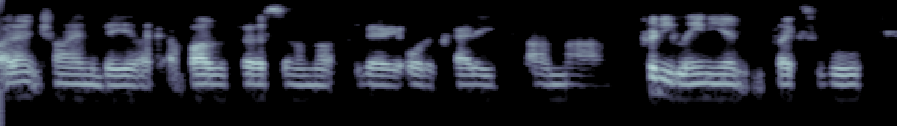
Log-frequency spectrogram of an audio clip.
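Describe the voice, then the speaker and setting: A man with an Australian accent, fairly low in pitch, at a moderate pace. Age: 20s. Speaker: digital marketing agency co-founder and university student. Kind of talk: casual interview. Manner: halting, many fillers.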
